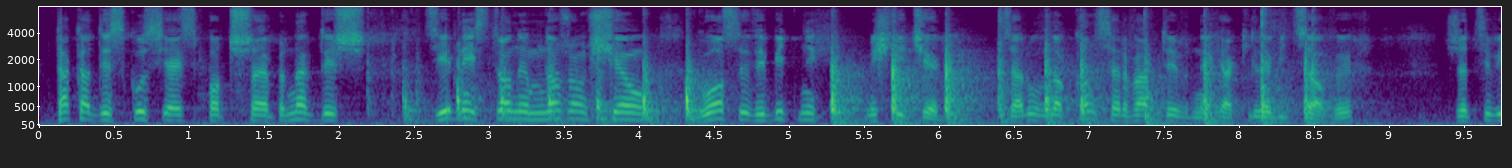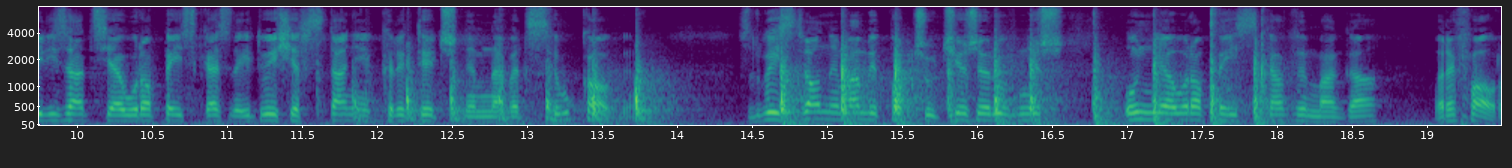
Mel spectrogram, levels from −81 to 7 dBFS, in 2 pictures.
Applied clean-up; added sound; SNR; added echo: none; Hammer / Wood; 3 dB; none.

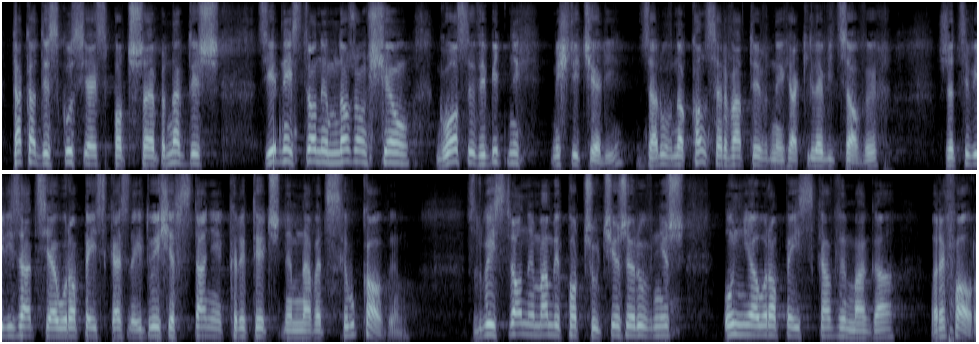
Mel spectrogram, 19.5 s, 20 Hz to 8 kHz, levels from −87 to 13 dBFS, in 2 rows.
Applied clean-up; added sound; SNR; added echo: none; none; none; none.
